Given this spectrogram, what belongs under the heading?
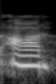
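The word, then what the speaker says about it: hour: क्या लगाया हमने एन आर क्योंकि हम एच को नहीं बोलते है ना एच साइलेंट होती है हम एन आर बोलते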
